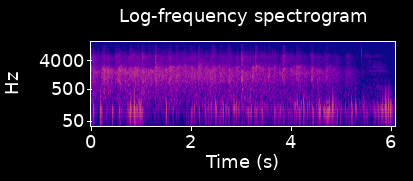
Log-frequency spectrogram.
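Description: An audience at a church service applauds steadily for about six seconds, a dense, even wash of many hands clapping at a constant loudness, with a few sharper individual claps standing out near the end.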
